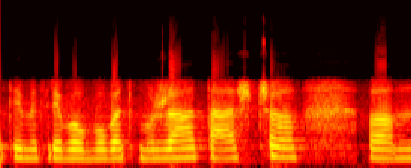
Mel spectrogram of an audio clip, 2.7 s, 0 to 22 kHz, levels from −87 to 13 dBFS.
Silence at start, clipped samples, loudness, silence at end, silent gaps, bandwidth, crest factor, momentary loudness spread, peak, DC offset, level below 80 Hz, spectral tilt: 0 s; under 0.1%; -20 LUFS; 0 s; none; 9.6 kHz; 16 dB; 7 LU; -4 dBFS; under 0.1%; -60 dBFS; -6 dB/octave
